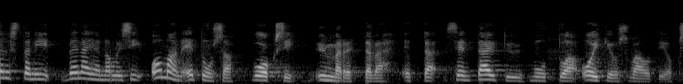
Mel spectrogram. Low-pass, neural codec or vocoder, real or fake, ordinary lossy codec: 7.2 kHz; none; real; none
